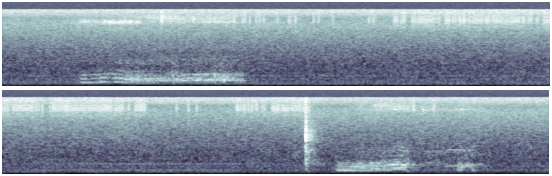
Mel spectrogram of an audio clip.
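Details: A sleeping pet snoring: two soft, rough, fluttering breaths over a steady low hum.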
